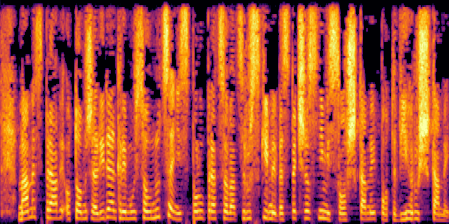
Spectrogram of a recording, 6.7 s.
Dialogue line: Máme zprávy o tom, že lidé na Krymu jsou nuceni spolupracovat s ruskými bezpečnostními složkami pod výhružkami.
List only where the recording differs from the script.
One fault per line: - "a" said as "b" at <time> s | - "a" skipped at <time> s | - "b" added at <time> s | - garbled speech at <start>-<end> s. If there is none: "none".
- "na" skipped at 1.7 s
